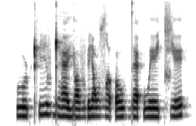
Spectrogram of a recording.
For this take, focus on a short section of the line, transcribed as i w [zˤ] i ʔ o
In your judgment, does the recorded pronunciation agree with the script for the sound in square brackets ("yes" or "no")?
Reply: yes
